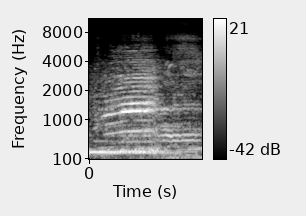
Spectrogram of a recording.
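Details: Calf or young bull at a livestock market: one steady, sustained moo lasting nearly two seconds, full and harmonic, holding an even pitch before fading slightly.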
